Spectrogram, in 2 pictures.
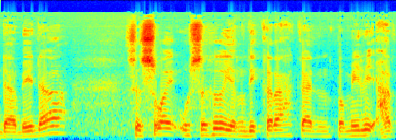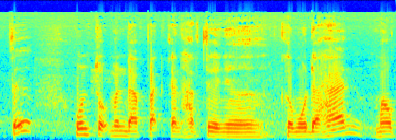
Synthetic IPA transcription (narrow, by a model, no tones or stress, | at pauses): dabeda | səsuajʔusəɦəjaŋdikəɾahkanpəmilɪʔhart̪ə | unt̪ʊk̚mə̃ndapat̪̚kanɦart̪əɲãkəmudaɦanmãu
